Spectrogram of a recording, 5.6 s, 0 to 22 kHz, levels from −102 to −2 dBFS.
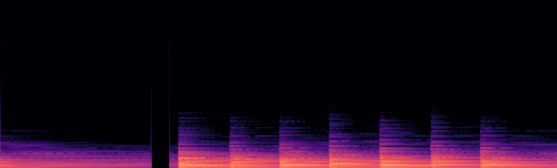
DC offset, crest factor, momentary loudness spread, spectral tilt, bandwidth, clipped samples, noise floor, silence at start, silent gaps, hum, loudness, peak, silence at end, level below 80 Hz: under 0.1%; 16 dB; 18 LU; -10.5 dB/octave; 4.6 kHz; under 0.1%; -52 dBFS; 0 s; none; none; -29 LUFS; -14 dBFS; 0 s; -66 dBFS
